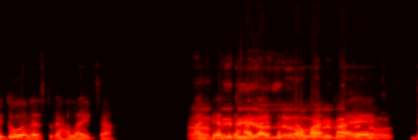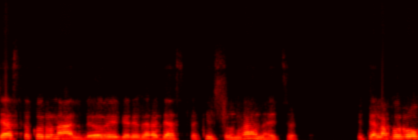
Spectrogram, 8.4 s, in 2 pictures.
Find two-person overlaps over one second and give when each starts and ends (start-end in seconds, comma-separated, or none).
2.0-3.8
